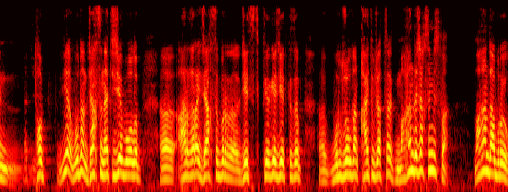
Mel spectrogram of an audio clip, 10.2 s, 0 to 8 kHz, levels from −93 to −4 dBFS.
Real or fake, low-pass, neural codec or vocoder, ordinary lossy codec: real; 7.2 kHz; none; none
